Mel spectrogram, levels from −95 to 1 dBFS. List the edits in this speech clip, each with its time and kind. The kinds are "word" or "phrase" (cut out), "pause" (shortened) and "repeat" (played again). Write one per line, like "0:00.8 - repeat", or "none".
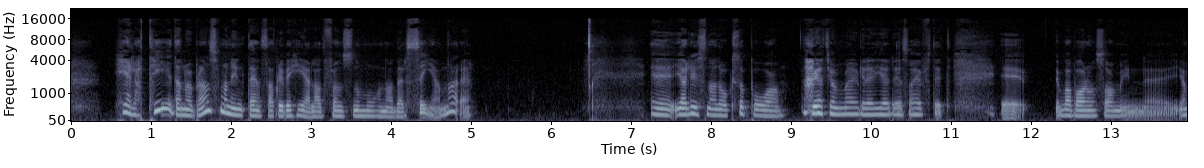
0:01.8 - word
0:02.6 - word
0:09.3 - word
0:09.9 - word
